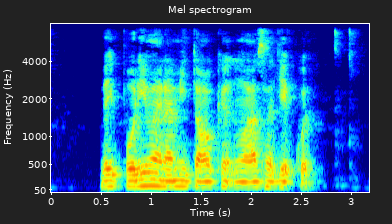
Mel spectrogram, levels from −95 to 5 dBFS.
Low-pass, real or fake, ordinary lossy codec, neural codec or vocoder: 7.2 kHz; real; AAC, 48 kbps; none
